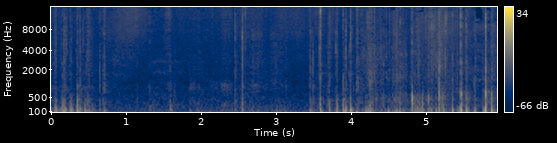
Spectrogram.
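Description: A black and gold Nike Air Max 2090 running shoe, hollow and empty, with a metallic synthetic upper, rubber outsole and plastic air unit, is handled while fingertips and nails tap and scratch the upper and tread. The result is quick, dull, low thuds and soft scratching in irregular bursts, with a quieter stretch in the middle before the tapping picks up again.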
